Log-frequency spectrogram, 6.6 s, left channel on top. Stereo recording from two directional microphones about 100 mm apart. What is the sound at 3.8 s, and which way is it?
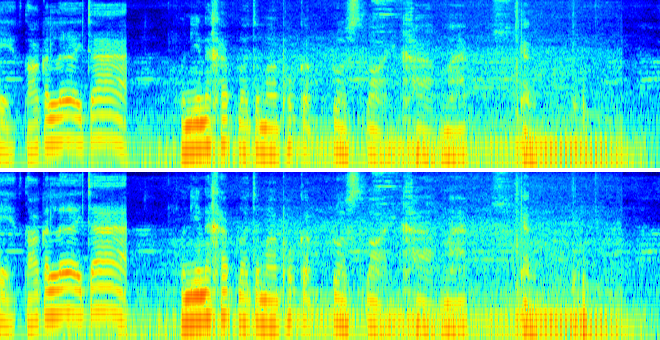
Speech, centre (ahead or behind).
